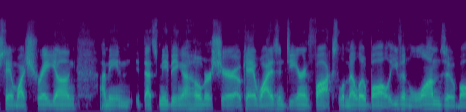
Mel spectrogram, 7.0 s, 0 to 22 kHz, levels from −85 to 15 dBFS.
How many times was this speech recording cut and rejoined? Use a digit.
0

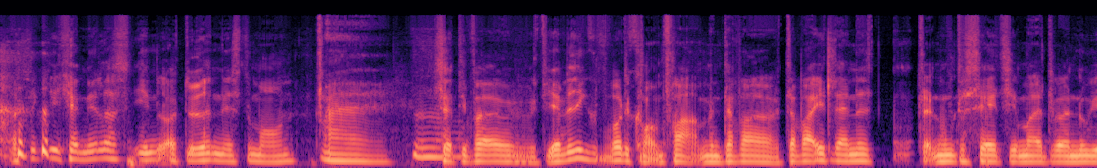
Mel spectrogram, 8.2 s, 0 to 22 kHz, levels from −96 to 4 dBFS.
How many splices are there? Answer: 2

